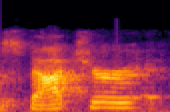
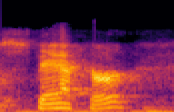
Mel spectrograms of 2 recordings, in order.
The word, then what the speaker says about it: Stacher: it works in their advantage this is stotcher am i pronouncing your last name right uh doctor hacker st okay hacker i apologize stacker uh but it's uh spelled s-t-a-c-h-e-r he's a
